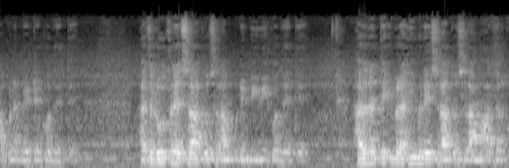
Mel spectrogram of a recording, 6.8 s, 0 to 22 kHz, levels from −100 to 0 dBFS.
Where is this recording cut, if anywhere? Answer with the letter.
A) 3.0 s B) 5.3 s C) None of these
C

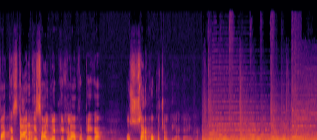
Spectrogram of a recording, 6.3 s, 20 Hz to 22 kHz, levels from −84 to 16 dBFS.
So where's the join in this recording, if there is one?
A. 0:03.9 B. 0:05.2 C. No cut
A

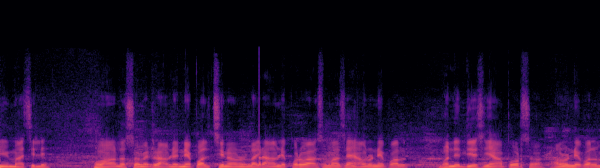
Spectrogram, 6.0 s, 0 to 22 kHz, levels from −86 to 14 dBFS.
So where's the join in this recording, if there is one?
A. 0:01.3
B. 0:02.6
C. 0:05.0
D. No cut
B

